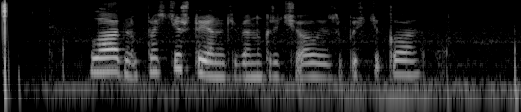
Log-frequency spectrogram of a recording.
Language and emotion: Russian, sad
